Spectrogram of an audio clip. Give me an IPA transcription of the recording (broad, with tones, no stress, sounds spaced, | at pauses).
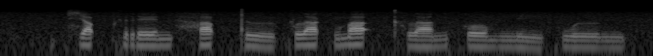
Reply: t͡ɕ a˦˥ p̚ k r e˧ n h a˥˩ p̚ t ɯː˨˩ k l a˥˩ k̚ m a˦˥ ʔ kʰ l a˦˥ n k oː˧ m n iː˩˦ k w ɯ˧ ŋ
